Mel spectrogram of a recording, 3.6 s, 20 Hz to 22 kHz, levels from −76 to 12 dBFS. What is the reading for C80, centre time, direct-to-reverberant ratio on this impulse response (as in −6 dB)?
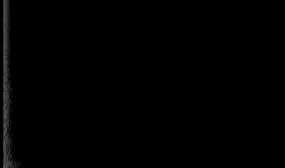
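22.5 dB, 16 ms, −4.0 dB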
